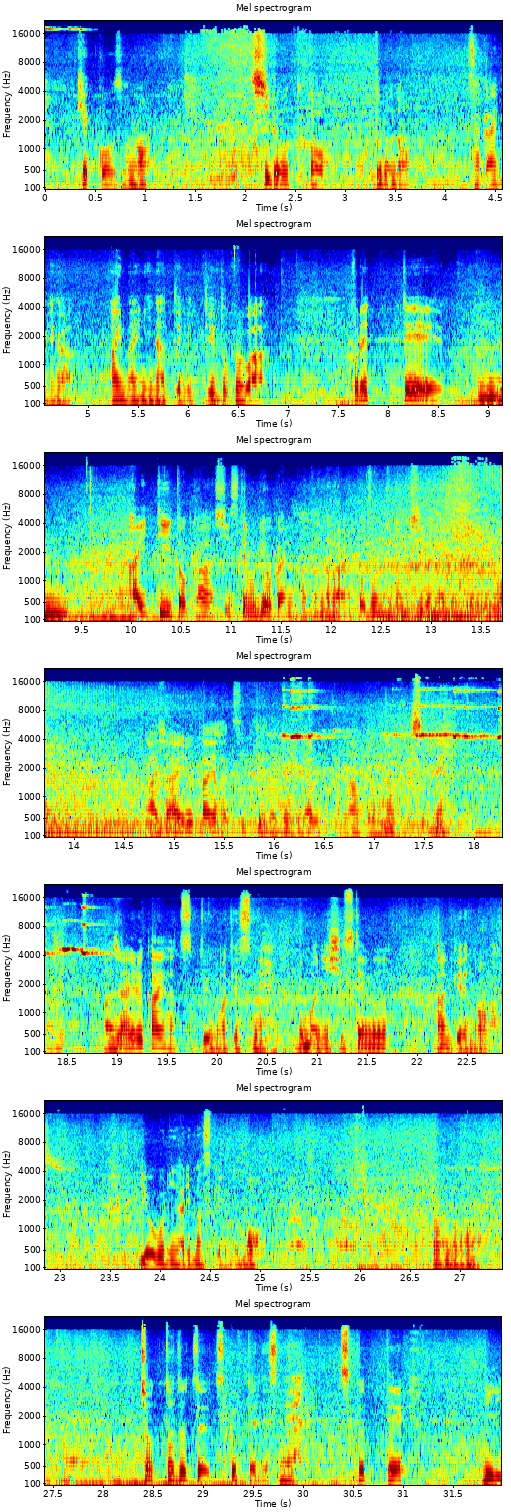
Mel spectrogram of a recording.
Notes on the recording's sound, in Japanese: 台北MRT松山新店線の「台電大樓」駅付近を歩きながら。プロにはかなわないが、音質は改善を試みてきた。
